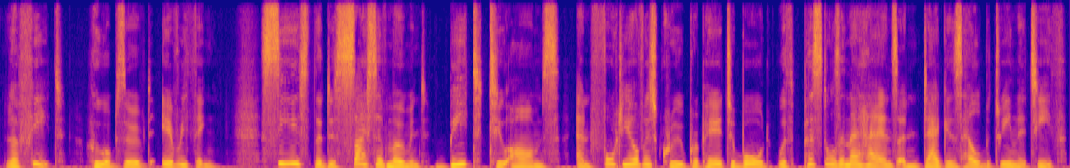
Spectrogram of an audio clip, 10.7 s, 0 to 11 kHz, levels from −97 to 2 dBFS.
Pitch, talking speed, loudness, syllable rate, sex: 200 Hz, 175 wpm, -17 LUFS, 5.0 syllables/s, female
